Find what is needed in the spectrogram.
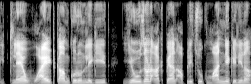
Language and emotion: Goan Konkani, disgusted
